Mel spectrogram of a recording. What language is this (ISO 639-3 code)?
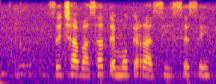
tsn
